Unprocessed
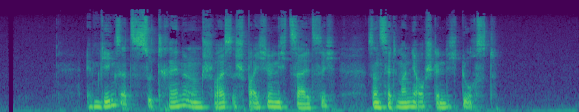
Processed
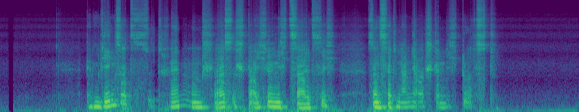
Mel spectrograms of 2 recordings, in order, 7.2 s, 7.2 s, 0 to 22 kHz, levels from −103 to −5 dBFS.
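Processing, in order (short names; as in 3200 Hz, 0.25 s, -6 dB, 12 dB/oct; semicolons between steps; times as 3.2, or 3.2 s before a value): minimum comb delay 0.44 ms; 1.65–2.47 level quantiser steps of 15 dB; 5–6 low shelf 450 Hz -11.5 dB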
